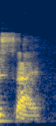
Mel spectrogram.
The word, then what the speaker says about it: psi: CHI में H silent है, उसे काय बोलोगे और PSI में P साइलेंट है, साय.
